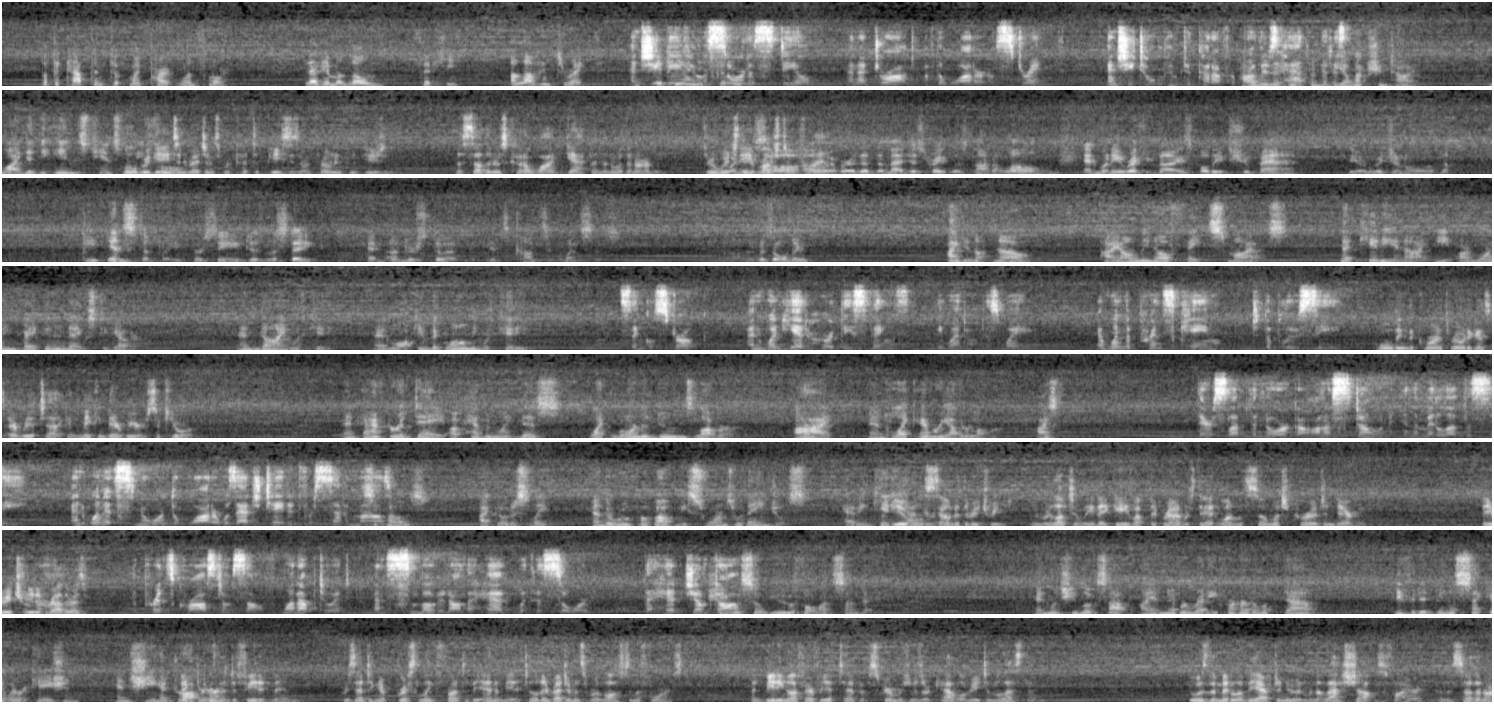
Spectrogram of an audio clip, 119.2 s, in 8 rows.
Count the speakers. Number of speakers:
5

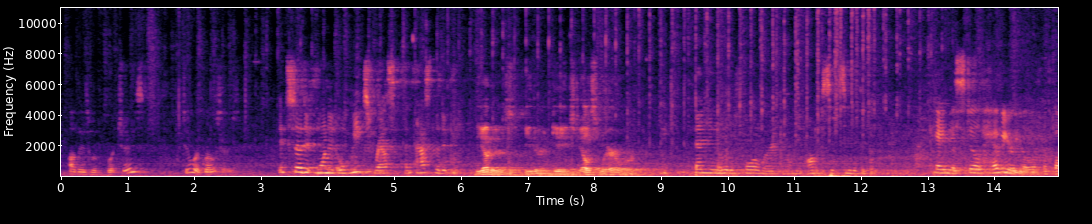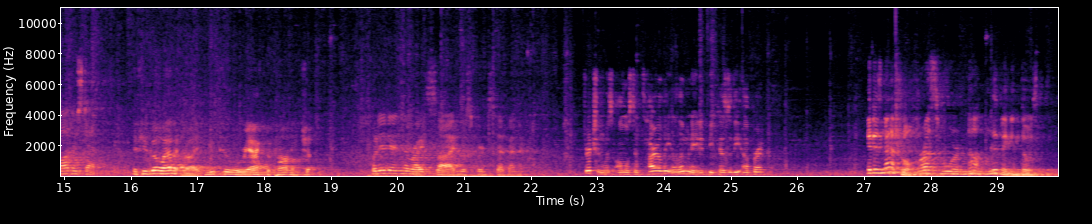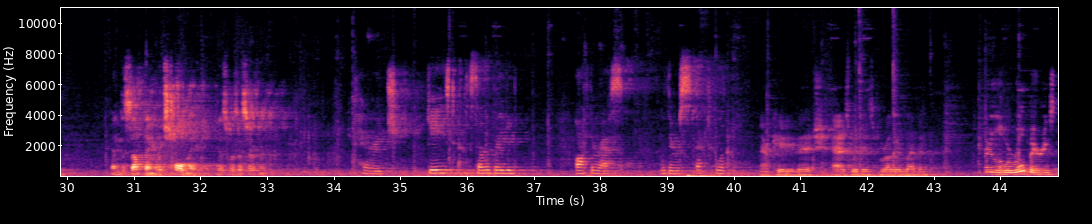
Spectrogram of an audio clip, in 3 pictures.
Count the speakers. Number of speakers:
10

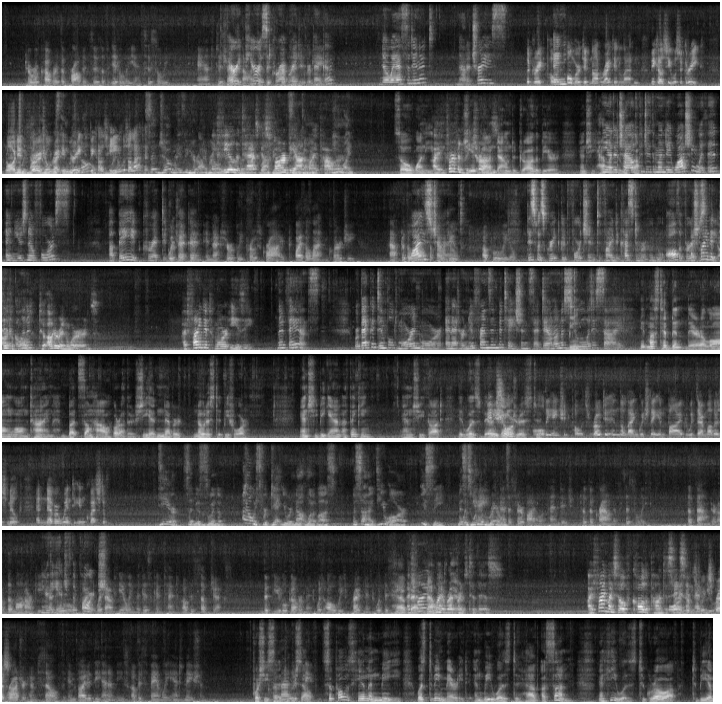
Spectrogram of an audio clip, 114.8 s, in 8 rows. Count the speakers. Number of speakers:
6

